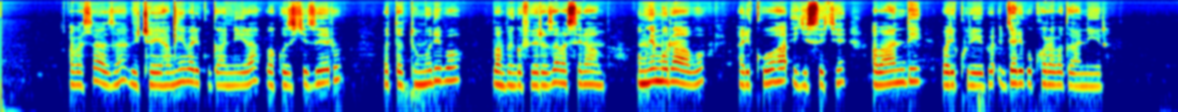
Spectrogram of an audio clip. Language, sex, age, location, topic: Kinyarwanda, female, 18-24, Kigali, health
